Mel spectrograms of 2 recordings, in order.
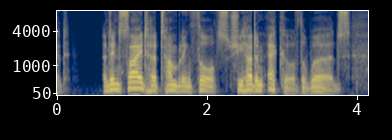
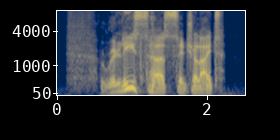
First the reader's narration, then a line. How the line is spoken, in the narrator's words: growled Dawn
